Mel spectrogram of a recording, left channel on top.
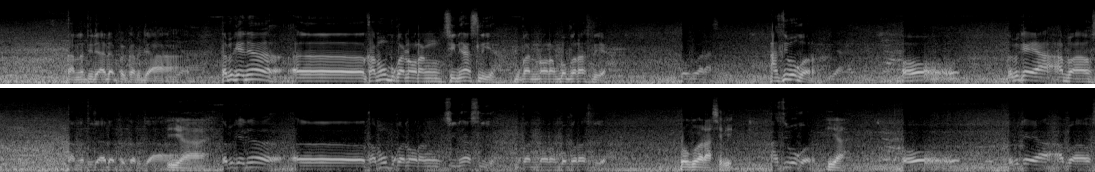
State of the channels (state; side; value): normal; both; correlation -0.18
